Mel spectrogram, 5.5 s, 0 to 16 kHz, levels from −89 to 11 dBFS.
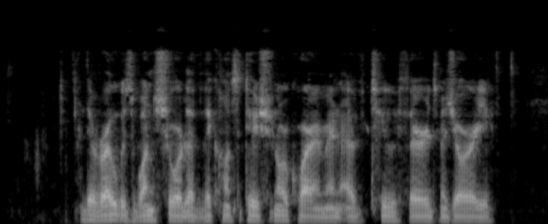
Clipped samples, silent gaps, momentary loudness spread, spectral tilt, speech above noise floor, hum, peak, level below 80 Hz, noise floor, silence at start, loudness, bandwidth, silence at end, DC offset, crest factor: under 0.1%; none; 7 LU; -5 dB/octave; 38 dB; none; -10 dBFS; -48 dBFS; -67 dBFS; 0.75 s; -29 LUFS; 7.2 kHz; 0.55 s; under 0.1%; 20 dB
